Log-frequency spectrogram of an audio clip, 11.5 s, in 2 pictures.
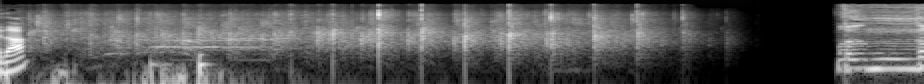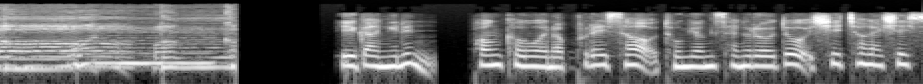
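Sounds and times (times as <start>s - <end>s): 
speech: 0.0s - 0.5s, 5.2s - 6.4s, 7.9s - 11.5s
audience applause: 0.0s - 4.6s.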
